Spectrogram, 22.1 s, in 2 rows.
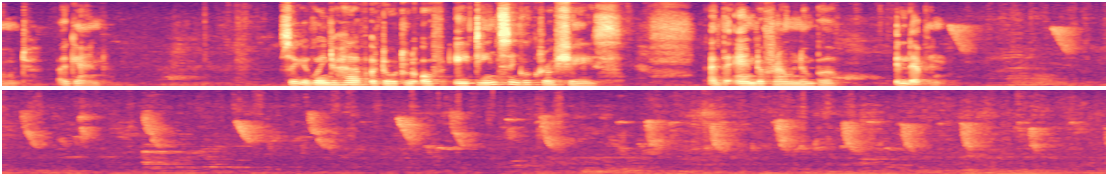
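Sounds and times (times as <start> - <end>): small bird chirping: 8.0 - 22.0.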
